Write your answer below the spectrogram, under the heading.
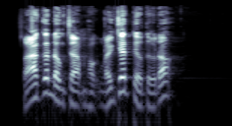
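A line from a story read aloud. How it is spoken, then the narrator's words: Startled, then angry retort. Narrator (Vietnamese): Âm Tiêu quái bà sừng sốt trong thoáng mắt biến thành giận dữ quát trả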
